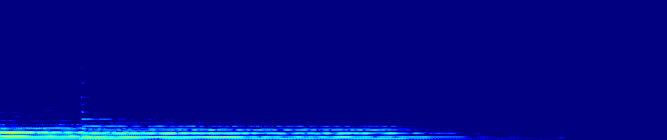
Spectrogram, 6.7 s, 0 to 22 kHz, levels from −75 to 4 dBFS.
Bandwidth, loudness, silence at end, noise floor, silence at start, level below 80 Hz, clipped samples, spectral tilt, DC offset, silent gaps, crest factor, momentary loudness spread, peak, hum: 9.6 kHz; -39 LUFS; 2.05 s; -87 dBFS; 0 s; -70 dBFS; under 0.1%; -5.5 dB/octave; under 0.1%; none; 20 dB; 13 LU; -20 dBFS; none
